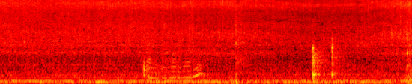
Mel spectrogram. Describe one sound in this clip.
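A spoon clinks against a metal pot.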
